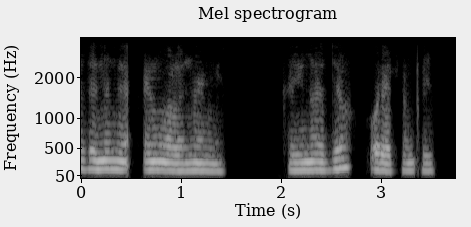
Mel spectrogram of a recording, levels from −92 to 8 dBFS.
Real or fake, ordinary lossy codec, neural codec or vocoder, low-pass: fake; none; codec, 16 kHz, 2 kbps, FreqCodec, smaller model; 3.6 kHz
